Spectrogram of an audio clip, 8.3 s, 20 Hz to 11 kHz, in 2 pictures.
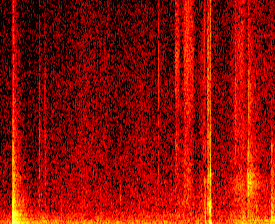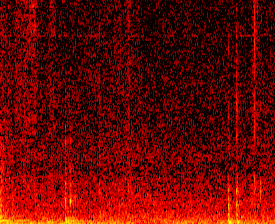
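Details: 2016 MacBook Pro with Touch Bar and Radeon 460: single sharp plastic pop, like crushing an empty plastic bottle, as the lid opens after sitting off for hours, then faint handling clicks; also occurs under CPU load after startup.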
